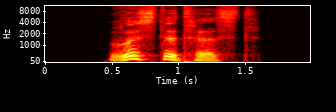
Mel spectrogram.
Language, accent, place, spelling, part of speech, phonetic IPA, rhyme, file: German, Germany, Berlin, rüstetest, verb, [ˈʁʏstətəst], -ʏstətəst, De-rüstetest.ogg
- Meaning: inflection of rüsten: 1. second-person singular preterite 2. second-person singular subjunctive II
